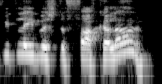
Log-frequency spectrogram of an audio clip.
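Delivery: usual speaking voice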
